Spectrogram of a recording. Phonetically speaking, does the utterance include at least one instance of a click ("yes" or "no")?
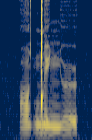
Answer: yes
